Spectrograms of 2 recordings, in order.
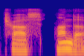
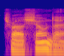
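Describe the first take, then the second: First: The s and h are said apart. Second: The s and h blend into one sound. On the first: "breaking up the S and the H" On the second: "SH together would be Trashonda"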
